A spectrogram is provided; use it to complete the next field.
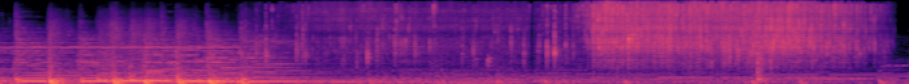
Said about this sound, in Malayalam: ഇനി ഇതിലേക്ക് നമുക്ക് കടുക് പൊട്ടിക്കാം.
